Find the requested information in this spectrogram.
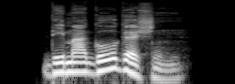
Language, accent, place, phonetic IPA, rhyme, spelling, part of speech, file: German, Germany, Berlin, [demaˈɡoːɡɪʃn̩], -oːɡɪʃn̩, demagogischen, adjective, De-demagogischen.ogg
- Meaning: inflection of demagogisch: 1. strong genitive masculine/neuter singular 2. weak/mixed genitive/dative all-gender singular 3. strong/weak/mixed accusative masculine singular 4. strong dative plural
